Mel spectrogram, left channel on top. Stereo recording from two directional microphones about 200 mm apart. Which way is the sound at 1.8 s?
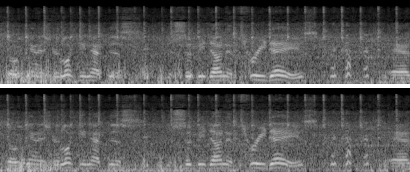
35° left (ahead or behind).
